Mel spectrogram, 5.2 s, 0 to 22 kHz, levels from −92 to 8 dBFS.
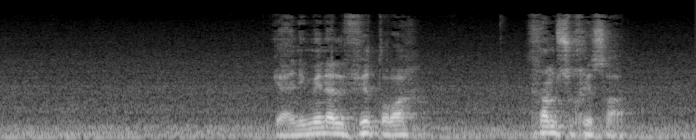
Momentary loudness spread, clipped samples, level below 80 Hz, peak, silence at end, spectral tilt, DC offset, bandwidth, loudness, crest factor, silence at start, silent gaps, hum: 19 LU; under 0.1%; -34 dBFS; 0 dBFS; 0 s; -6 dB/octave; under 0.1%; 15.5 kHz; -16 LUFS; 18 dB; 0 s; none; none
